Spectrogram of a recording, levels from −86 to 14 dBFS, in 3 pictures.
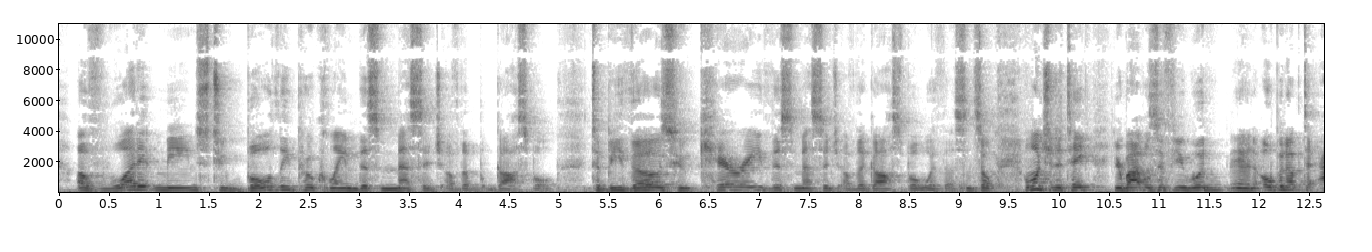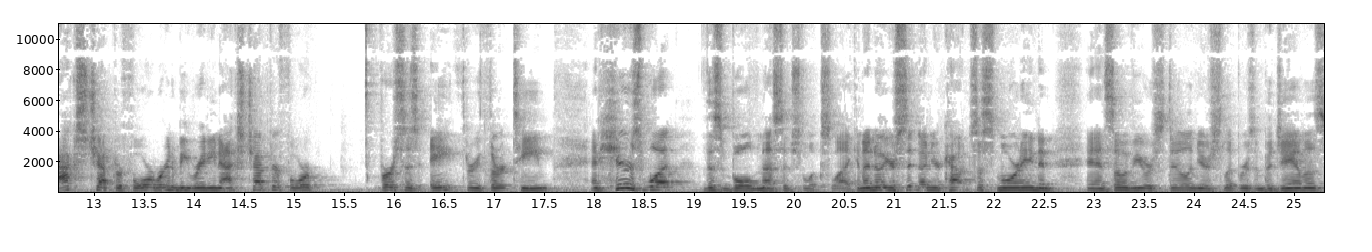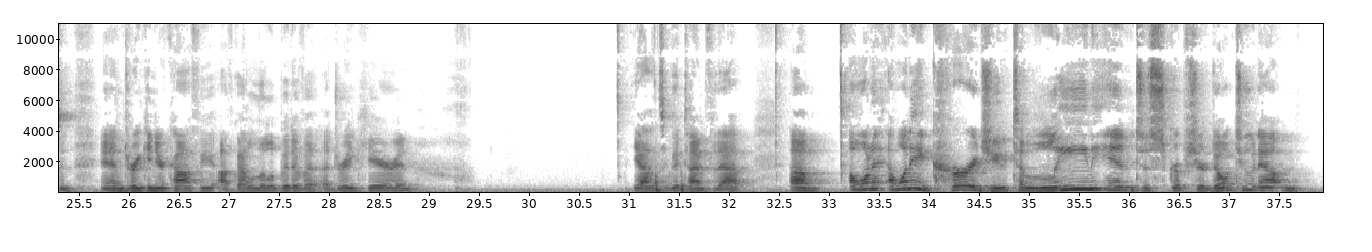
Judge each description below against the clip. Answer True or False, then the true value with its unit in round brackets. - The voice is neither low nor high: True (150 Hz)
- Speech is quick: False (195 wpm)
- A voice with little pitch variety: False (3.8 semitones)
